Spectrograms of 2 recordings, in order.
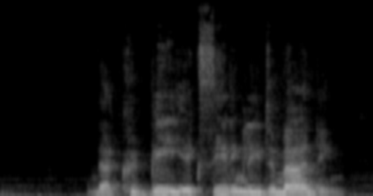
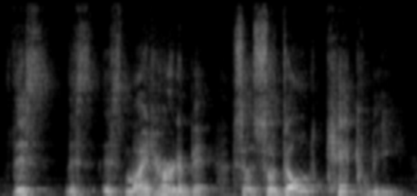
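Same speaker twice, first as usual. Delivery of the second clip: higher, hesitant warning; nervous boy; 7 semitones higher than usual. A narrator's reading. Alex about to clean Kate's knee, nervous. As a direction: stammer a cautious warning.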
